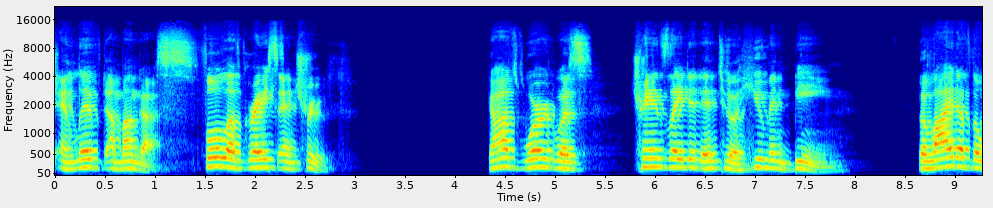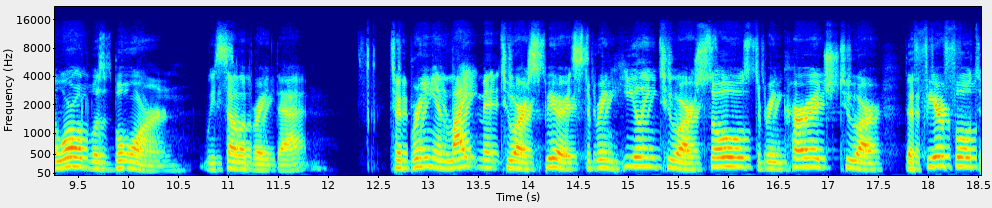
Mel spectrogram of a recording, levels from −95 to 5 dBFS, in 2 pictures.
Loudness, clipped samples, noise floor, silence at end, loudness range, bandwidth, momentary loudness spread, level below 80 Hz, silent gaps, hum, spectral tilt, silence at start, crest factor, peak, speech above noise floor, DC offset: -24 LUFS; under 0.1%; under -90 dBFS; 0 s; 4 LU; 15 kHz; 11 LU; -80 dBFS; none; none; -4 dB/octave; 0 s; 20 dB; -4 dBFS; over 66 dB; under 0.1%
